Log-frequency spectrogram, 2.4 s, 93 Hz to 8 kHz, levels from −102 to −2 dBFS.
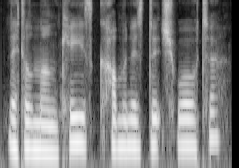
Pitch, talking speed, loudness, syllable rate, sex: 170 Hz, 125 wpm, -16 LUFS, 4.7 syllables/s, female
